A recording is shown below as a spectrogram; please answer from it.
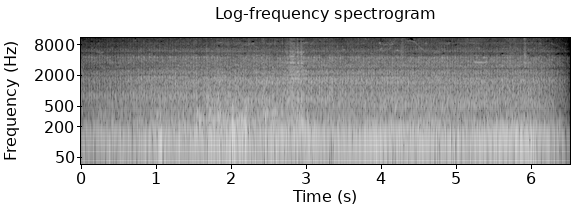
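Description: John Deere tractor's diesel engine running steadily as the tractor drives down off a trailer, with a couple of clunks about one and two seconds in.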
